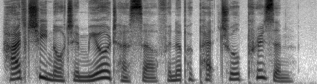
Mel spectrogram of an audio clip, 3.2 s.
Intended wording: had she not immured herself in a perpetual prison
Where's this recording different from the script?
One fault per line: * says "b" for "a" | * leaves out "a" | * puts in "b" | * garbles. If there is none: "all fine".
all fine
